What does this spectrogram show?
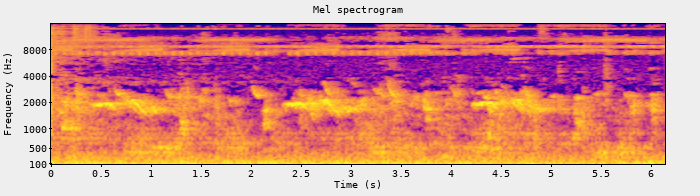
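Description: Birds chirping faintly: short sliding chirps repeated in quick phrases every second or so, over a low background rumble.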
